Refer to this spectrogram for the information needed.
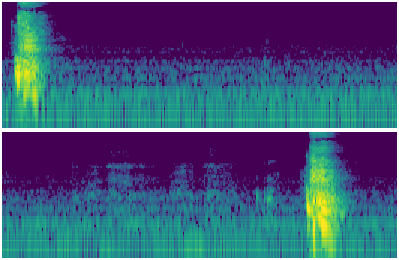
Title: I've been sneezing all day..🤧🤧 #sneez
